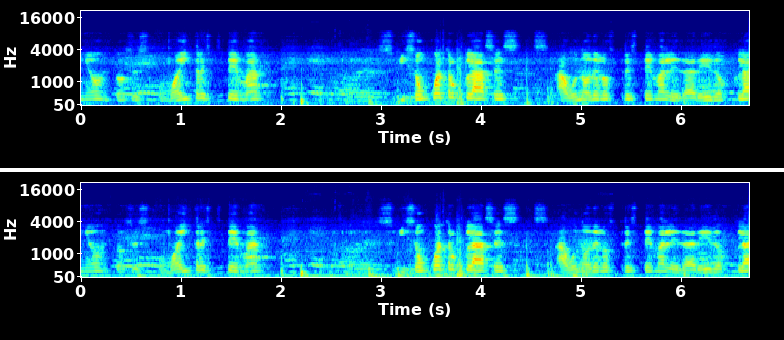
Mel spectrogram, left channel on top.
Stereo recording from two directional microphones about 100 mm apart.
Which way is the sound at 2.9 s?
35° right (ahead or behind).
